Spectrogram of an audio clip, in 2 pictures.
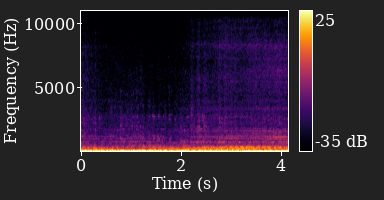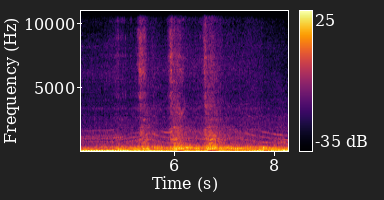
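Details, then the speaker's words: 1963 Oldsmobile 88 V8 warming up with thermal choke opening, after fixing a loose fuel line sucking air: deep, even rumble, throttle blips climbing and falling cleanly with no stumble or hesitation; running healthy. "now she rips good he's a beast"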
